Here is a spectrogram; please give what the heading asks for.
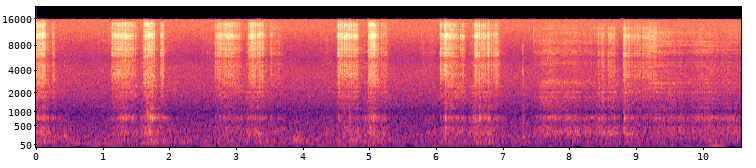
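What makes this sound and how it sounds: A hand-held black wooden graphite pencil draws short vertical strokes on white paper, its tip scratching the surface. Bright, rasping bursts of scratching come in loose clusters over a faint steady hiss.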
